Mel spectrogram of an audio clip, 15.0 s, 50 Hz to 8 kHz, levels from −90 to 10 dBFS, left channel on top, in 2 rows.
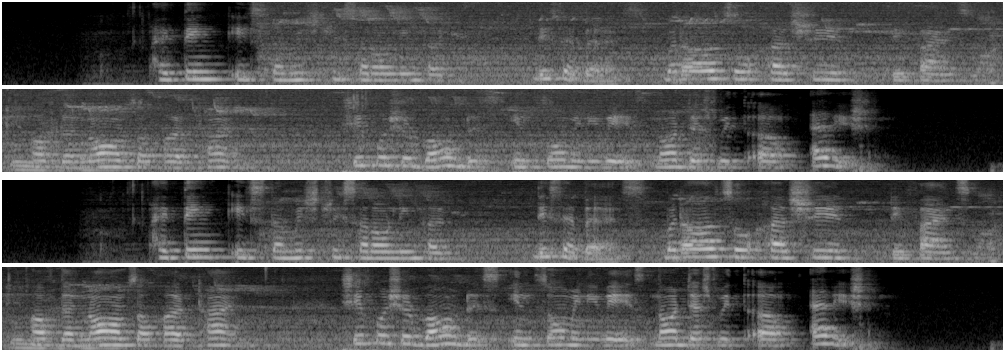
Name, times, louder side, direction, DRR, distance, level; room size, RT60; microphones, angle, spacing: voice 1, 1.1-3.4 4.0-7.3 7.7-9.4 10.1-14.0, right 2 dB, 40° right, 2 dB, 5.7 m, -25 dB
Bird vocalization bird call bird song, 1.9-12.9, left 2 dB, 85° left, 2.2 m, -37 dB
sound 1, 5.4-5.9 7.2-9.0 10.1-10.3 11.1-11.3, left 1 dB, 45° left, 4.7 m, -35 dB
21.5 x 13.0 x 2.5 m, 0.34 s
head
